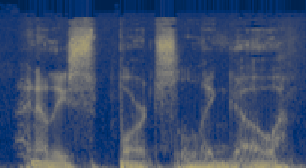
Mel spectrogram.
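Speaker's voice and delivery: put-on voice dropped very low, slow. Claiming to know sports lingo, in a mock deep voice. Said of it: "he said with a mock deep voice".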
